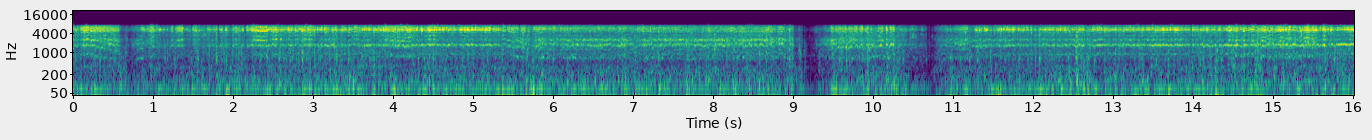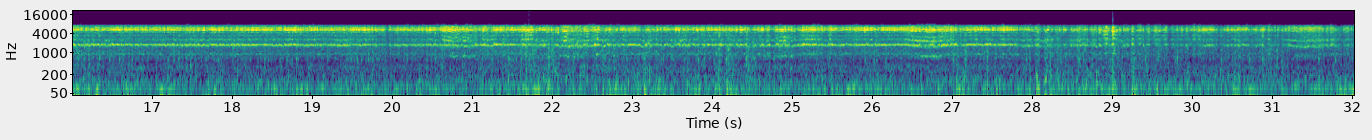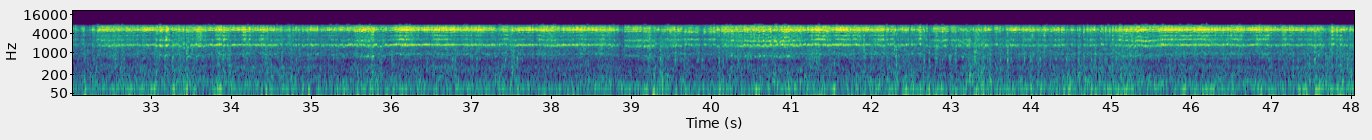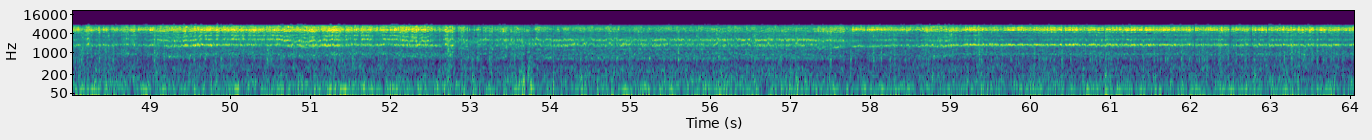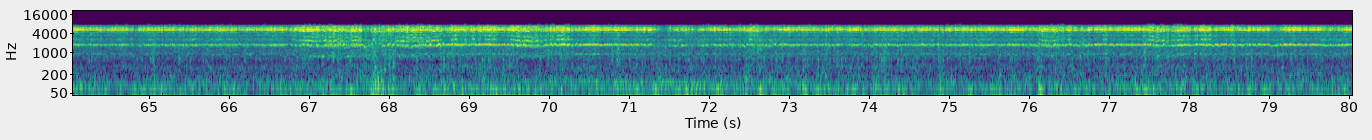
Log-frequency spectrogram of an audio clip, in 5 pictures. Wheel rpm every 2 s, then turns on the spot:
150, 230, 220, 190, 140, 140, 230, 220, 230, 230, 230, 230, 230, 230, 240, 230, 220, 230, 230, 220, 220, 230, 230, 230, 230, 230, 210, 190, 190, 220, 230, 230, 230, 230, 220, 230, 230, 230, 230, 230.
none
